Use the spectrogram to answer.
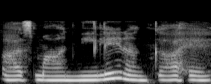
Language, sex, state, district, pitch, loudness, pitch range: Hindi, female, Chhattisgarh, Sukma, 205 Hz, -13 LUFS, 195-205 Hz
